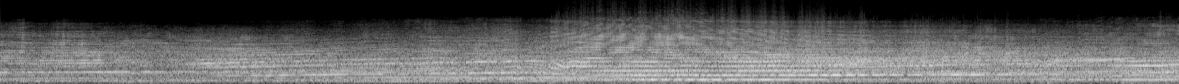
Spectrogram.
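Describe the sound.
Loud race cars passing on a track, their engines a continuous high-revving roar whose whining pitch shifts and sweeps throughout, with no talk.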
